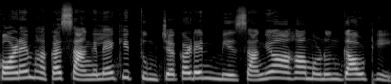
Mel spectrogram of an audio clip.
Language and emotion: Goan Konkani, neutral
